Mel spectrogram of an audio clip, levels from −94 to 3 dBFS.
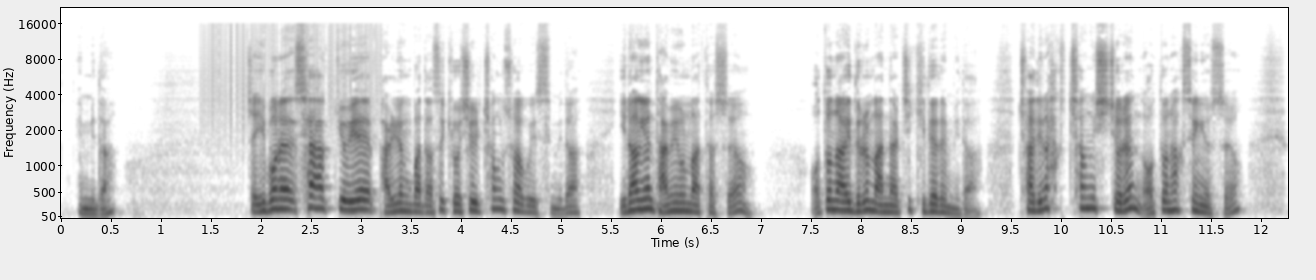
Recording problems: crackling; faint; from 1.5 to 3 s; 25 dB below the speech

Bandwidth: 16 kHz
